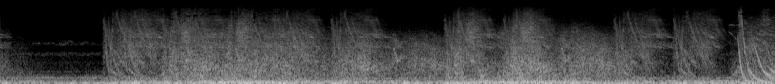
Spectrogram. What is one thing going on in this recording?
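Laser beams fire in rapid zapping bursts.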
